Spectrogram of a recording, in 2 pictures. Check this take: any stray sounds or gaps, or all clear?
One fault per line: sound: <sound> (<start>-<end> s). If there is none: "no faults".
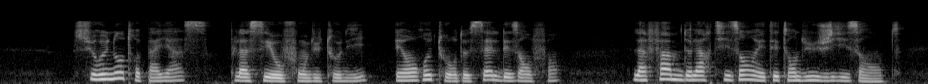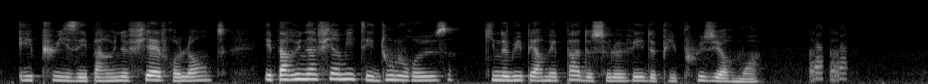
sound: laugh (17.4-17.8 s)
